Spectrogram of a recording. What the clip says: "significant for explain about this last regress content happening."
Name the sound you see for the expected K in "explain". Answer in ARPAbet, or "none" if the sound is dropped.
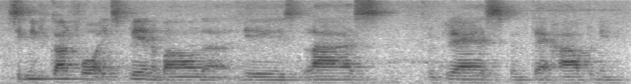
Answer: K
